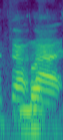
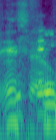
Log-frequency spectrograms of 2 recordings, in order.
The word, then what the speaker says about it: incel: Intel. Explain. What's that? Is that Intel or Incel? No, incel, like INCEL.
